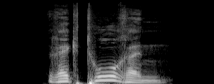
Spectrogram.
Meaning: rectrix, rector (female); (headmistress, etc., of an educational institution)
- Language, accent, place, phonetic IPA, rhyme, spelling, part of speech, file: German, Germany, Berlin, [ˌʁɛkˈtoːʁɪn], -oːʁɪn, Rektorin, noun, De-Rektorin.ogg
